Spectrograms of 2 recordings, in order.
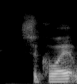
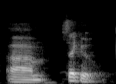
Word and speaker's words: Sekou: Like you said, I like Sequoia. What is it? Let's pronounce it. – Oh, Doumbouya. – Yeah, I like Doumbouya. – Sekou.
